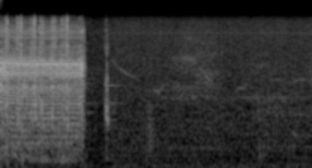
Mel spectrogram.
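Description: Camcorder zoom motor whirring briefly, cutting off about half a second in, followed by a single faint click.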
